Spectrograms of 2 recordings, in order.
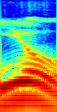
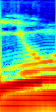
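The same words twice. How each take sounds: First: "ইউ" with the force on the উ; stress on the U. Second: "ইউ" with even weight on both sounds; the wrong way, a flat Bengali "ইউ". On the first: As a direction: lean hard on the উ of "ইউ". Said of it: "pressure বা ফোর্সটা পড়বে হচ্ছে উ এর উপরে". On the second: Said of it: "ইউ না কিন্তু guys". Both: Shown as a demonstration.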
